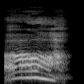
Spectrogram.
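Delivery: high frustrated groan; a sharp annoyed ugh; exasperated ugh. A narrator's reading. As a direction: let out pure exasperation. Annie's exasperated cry.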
